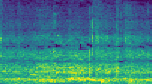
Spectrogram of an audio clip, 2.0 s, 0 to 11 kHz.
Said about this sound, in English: Crowd has come alive here at Lynn Cottrell Arena. 68-61, North Georgia up by seven.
